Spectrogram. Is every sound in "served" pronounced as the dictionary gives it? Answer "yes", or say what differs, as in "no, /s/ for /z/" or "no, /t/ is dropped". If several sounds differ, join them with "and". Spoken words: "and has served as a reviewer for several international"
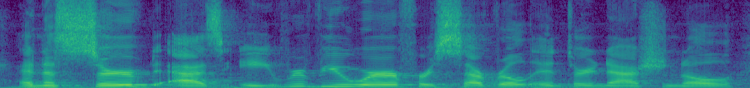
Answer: yes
